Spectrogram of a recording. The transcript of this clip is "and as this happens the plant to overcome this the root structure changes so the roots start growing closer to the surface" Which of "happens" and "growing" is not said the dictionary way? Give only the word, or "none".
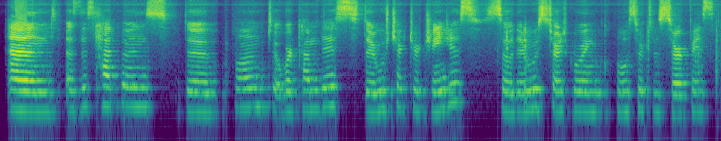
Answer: growing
